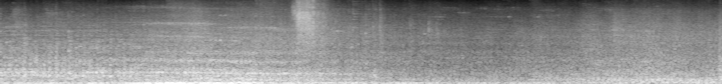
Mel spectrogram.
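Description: A train rumbles past at Grand Central station, its steady low roar and rattling wheels filling the scene, with a brief hiss of air around the midpoint. No one speaks.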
